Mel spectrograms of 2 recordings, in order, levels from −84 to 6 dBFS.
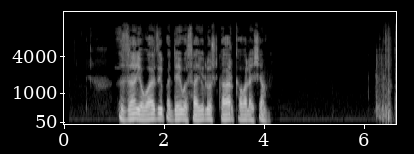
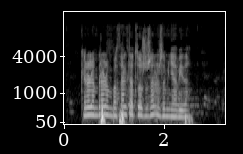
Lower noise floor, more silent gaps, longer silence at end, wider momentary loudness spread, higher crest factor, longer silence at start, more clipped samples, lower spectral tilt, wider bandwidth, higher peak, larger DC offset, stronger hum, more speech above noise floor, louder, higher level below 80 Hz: first, -71 dBFS vs -55 dBFS; neither; second, 0.1 s vs 0.65 s; about the same, 10 LU vs 8 LU; about the same, 18 dB vs 22 dB; first, 1.1 s vs 0.35 s; neither; about the same, -5.5 dB/octave vs -6.5 dB/octave; about the same, 11 kHz vs 11 kHz; about the same, -4 dBFS vs -2 dBFS; neither; neither; first, 51 dB vs 33 dB; first, -20 LUFS vs -23 LUFS; second, -58 dBFS vs -36 dBFS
